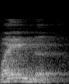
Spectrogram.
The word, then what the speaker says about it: wind: और इसको हम लोग पढ़ते हैं वाइंड। वाइंड एक वर्ब है, वाइंड एक वर्ब है जिसका मतलब होता है चाबी देना, ऐंठना, राइट? और विंड एक नाउन है जिसका मतलब होता है हवा। तो स्पेलिंग तो सेम है लेकिन मीनिंग और प्रोनाउंसिएशन दोनों अलग अलग है।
